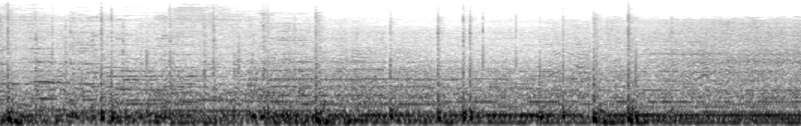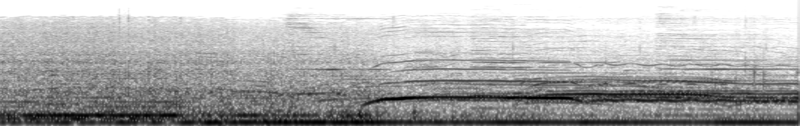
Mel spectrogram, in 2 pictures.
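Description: Aerial fireworks bursting and crackling over loud music for about the first five seconds. Then the bangs stop, leaving the music with wavering voices gliding in pitch over it.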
